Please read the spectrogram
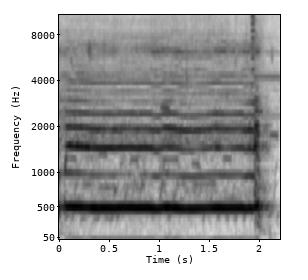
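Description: Beaker, the Muppet lab assistant, letting out one long, nasal, alarmed 'meeeep' cry held at a single steady pitch.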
